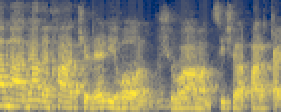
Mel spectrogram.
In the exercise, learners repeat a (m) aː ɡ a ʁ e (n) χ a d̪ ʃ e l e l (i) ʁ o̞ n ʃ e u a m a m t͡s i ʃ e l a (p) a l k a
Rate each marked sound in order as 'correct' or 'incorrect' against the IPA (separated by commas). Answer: correct, incorrect, correct, correct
